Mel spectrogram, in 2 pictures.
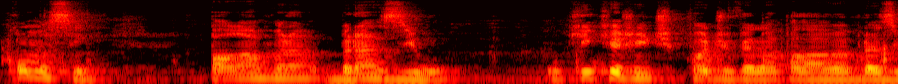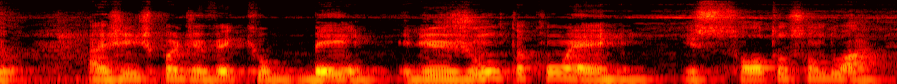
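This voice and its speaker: A man's voice: mid-range voice, moderate pace, a little mellow, a little hiss or hum. A young man from Brazil, talking casually and explaining step by step, with slangy fillers. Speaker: vlogger teaching his younger sister to read. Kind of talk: casual slangy monologue to camera.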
